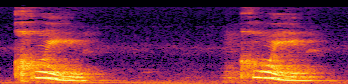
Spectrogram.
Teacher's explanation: When pronouncing Q in these words, it appears as though you're gliding from the sound K to the sound Wa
